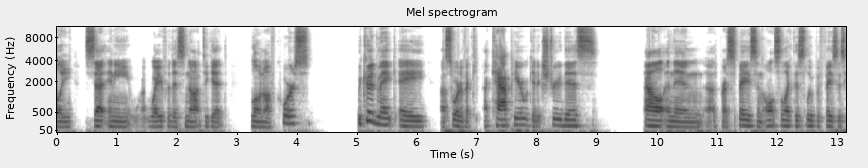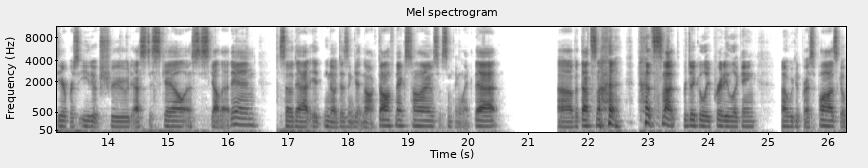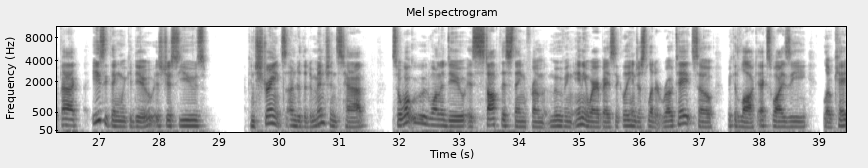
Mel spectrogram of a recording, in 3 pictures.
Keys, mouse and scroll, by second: 0.2 middle click, 1.8-2.6 scroll up 1, 2.6 middle click, 3.4 scroll down 1, 3.8 middle click, 5.2 click, 5.7 middle click, 6.4 Tab, 6.8 click, 7.5 e, 11.1 alt+click, 11.7 middle click, 12.9 e, 16.1 middle click, 16.8 Tab, 17.1 middle click, 18.4 click, 21.1 middle click, 25.0 click, 25.6 click, 26.5 shift+middle click, 28.5 click, 28.9 click, 31.0 middle click, 36.9 click, 37.5 click, 38.1 click, 38.9 click.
